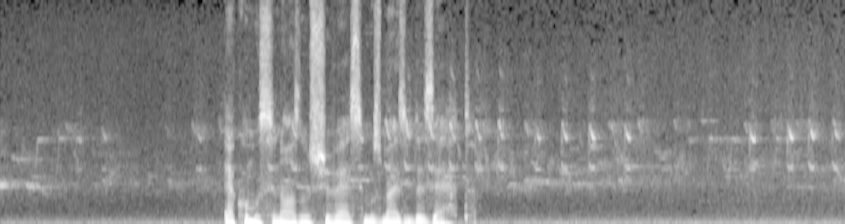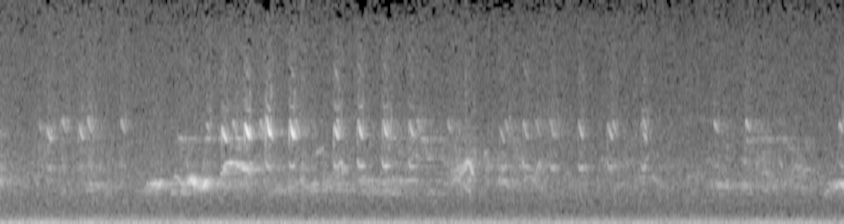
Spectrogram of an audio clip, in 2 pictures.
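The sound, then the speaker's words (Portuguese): Soft birdsong chirps faintly in a garden at the entrance of a library, in mild weather, over a quiet outdoor hush. It continues throughout, with a short burst of a man speaking near the start. “A temperatura agora é amena e alguns pássaros cantam suavemente.”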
